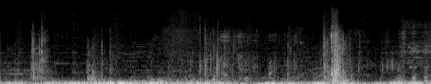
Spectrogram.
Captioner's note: trunk clicks; trunk slams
